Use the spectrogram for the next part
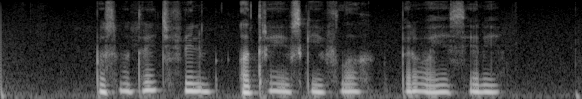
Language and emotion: Russian, sad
